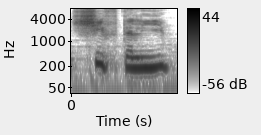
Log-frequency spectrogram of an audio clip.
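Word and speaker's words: çifteli: Prononcé Chiftali ou Dizen et Kara Dizen est un instrument de musique du Kosovo et de l'Albanie.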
